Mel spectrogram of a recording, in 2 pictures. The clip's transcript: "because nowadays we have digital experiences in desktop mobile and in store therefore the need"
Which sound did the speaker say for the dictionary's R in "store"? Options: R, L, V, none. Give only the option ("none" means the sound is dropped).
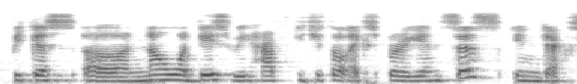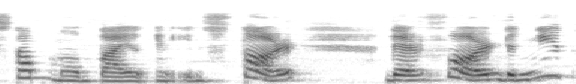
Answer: R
